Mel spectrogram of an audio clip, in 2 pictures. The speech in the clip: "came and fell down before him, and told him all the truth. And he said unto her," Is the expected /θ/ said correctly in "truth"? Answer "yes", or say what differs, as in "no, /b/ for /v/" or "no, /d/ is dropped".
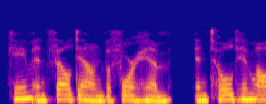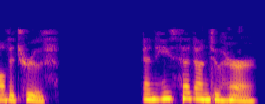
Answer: yes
